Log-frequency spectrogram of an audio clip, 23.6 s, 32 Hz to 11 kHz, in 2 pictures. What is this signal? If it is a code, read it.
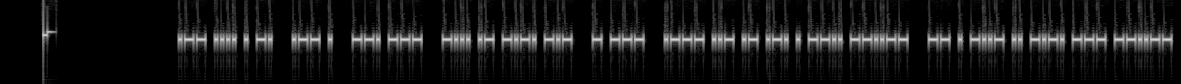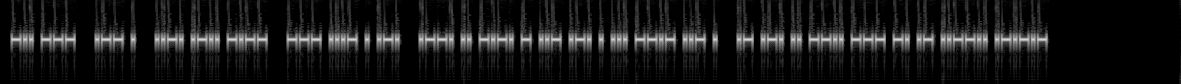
Morse code, heard as a keyed tone, about 40 wpm, 700 Hz. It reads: WHEN WE GO BACK TO JUAREZ, MEXICO, DO WE FLY OVER PICTURESQUE ARIZONA?.
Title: Pangram Challenge v2 - 40wpm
